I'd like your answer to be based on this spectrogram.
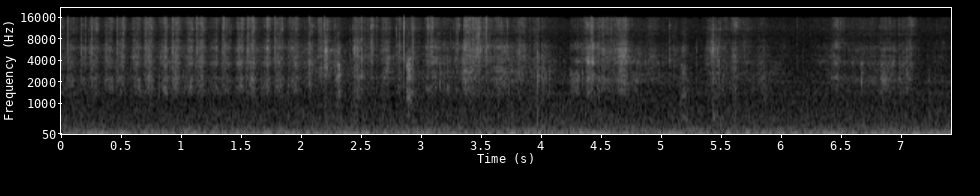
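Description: Long nails tap and scratch a small clear square plastic jar with a white lid, full of chunky glitter, and the jar is shaken. The result is a quiet, continuous stream of bright, crisp clicks and rattling scratches, with a faint low rumble underneath.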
